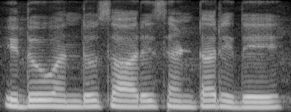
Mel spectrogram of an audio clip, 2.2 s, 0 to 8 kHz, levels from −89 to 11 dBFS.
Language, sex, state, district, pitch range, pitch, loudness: Kannada, male, Karnataka, Bidar, 150-165 Hz, 155 Hz, -14 LUFS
